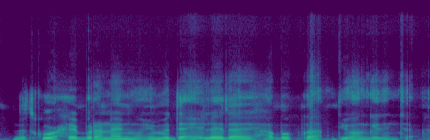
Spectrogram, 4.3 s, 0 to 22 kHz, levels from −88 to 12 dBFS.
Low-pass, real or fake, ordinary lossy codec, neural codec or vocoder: 19.8 kHz; fake; none; autoencoder, 48 kHz, 128 numbers a frame, DAC-VAE, trained on Japanese speech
